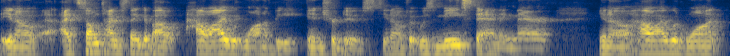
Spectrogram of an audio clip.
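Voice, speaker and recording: A man in his forties talking casually as an interview guest over a roomy, echoey video call. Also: mid-range voice. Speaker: interview guest, boxing ring announcer. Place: small home office, indoors. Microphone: video call, computer mic at desk distance.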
